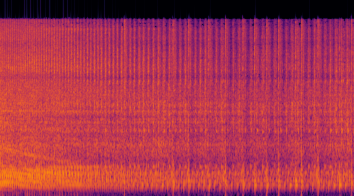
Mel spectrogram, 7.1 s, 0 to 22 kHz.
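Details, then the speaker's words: Briggs 10hp, governor reconnected and working: firing climbs from a steady chug into a fast rising race when choke is off, won't hold idle; carburetor suspected worn or way out of adjustment. "so anytime I have the choke off it starts the race and it'll kind of it'll kind of start controlling it back this way but really it's not going to control it until it gets back into here somewhere"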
